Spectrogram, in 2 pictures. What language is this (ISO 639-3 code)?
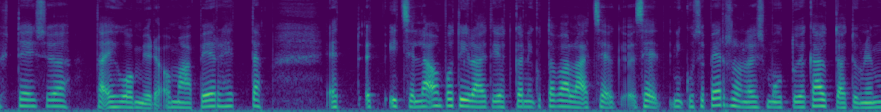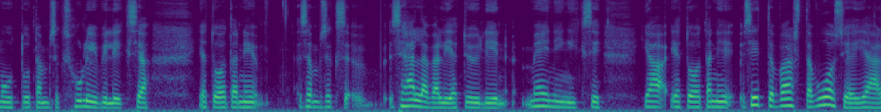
fin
